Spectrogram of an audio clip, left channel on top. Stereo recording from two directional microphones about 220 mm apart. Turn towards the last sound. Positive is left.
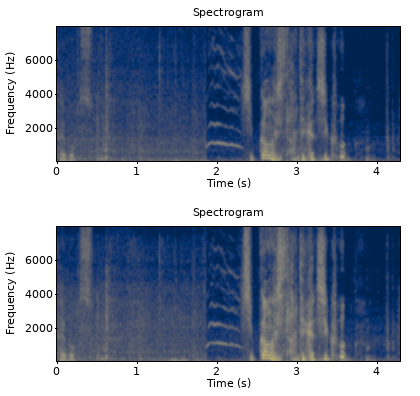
turn(degrees=-10)  # may be behind; listen again after turning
